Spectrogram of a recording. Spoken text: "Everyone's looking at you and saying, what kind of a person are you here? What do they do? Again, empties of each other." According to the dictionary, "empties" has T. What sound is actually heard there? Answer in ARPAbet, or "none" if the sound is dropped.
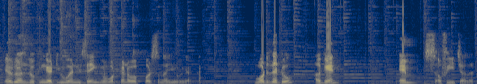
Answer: S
